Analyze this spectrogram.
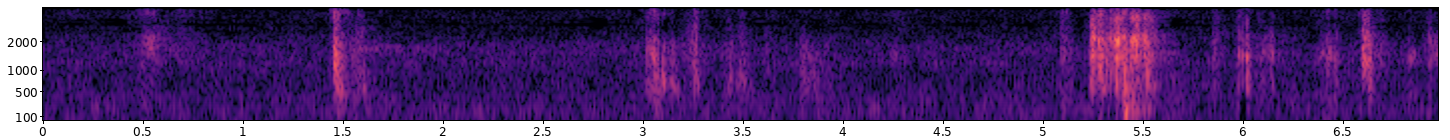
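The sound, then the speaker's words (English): A cassette is turned over by hand in a tape machine that has no automatic reverse, making plastic clicks and handling clatter. A few sharp knocks are separated by quiet pauses, followed by a louder burst of rattling near the end. “The one thing about this new tape machine, it doesn't have an automatic reverse, so I have to take care of that by hand.”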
